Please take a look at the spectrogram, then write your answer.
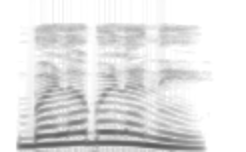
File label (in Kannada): "ಬಳಬಳನೆ", Kannada; baḷabaḷane; freely and abundantly.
